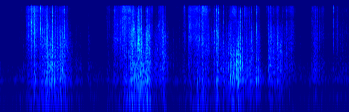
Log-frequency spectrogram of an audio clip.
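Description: Fingers quickly flip the pages of an open newsprint newspaper on a table, crinkling the thin paper. Bright, rustling crinkles come in uneven bursts lasting a second or so each, with brief quieter gaps between page turns.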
